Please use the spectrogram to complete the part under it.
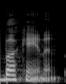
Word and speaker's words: Buchanan: Yes, but in Georgia, it's pronounced Buckhannon.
